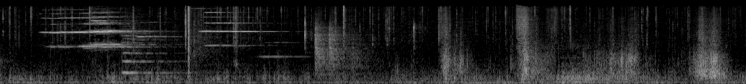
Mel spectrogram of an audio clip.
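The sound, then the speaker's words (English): Hooves of a horse needing shoeing clip-clop at a blacksmith's forge in an uneven series of sharp knocks, following a brief burst of high, squealing tones at the start; no one speaks. “A sip of water for me and my horse, who also needs shoeing.”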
